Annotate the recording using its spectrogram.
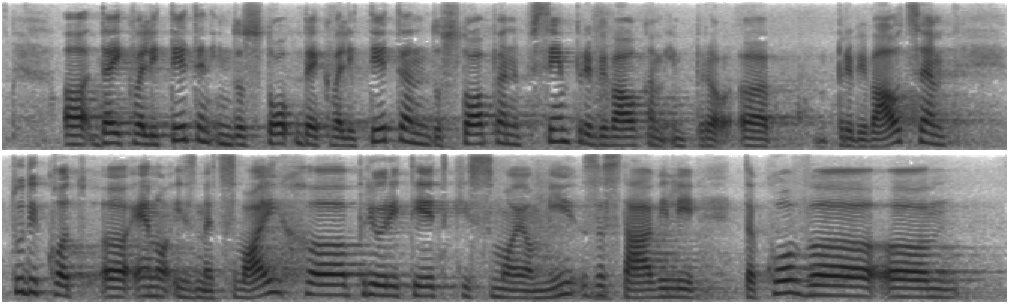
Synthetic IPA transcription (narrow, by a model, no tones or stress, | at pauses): d̪ajɛkʋalit̪eːt̪ənind̪ɔod̪ajɛkʋalit̪eːt̪ənd̪ɔst̪ɔːpənwsempɾɛbiʋawkɐmḭnpɔ̰ | pɾɛbiʋawt̪sɛm | t̪uːd̪ikɔt̪ʔɛːnɔʔizmɛt̪sʋɔːjixpɾiɔɾit̪eːt̪kismɔjɔmizast̪aːʋili | t̪akoːʋə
